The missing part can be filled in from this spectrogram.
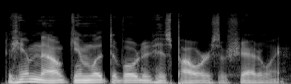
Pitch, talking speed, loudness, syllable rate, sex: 90 Hz, 185 wpm, -17 LUFS, 5.5 syllables/s, male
